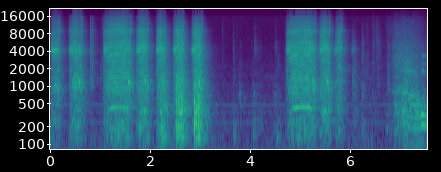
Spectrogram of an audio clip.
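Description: A power drill drives screws into wood boards being glued together at a 45-degree angle, with repeated short whirring bursts in two clusters separated by a quiet pause.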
